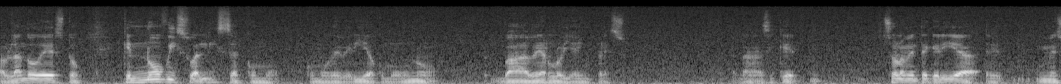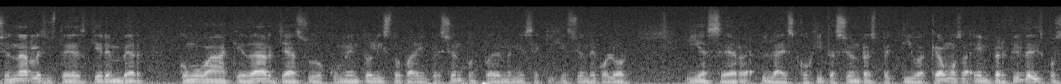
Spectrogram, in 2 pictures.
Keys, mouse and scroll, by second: 10.5 click, 13.1 click.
